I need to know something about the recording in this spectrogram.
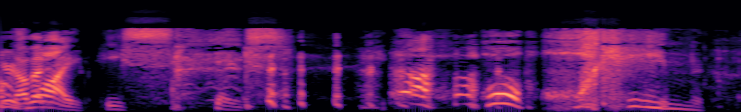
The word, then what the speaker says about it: Joaquin: Oh, Joaquin. Anybody with a silent J in the beginning of their name is Joaquin.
